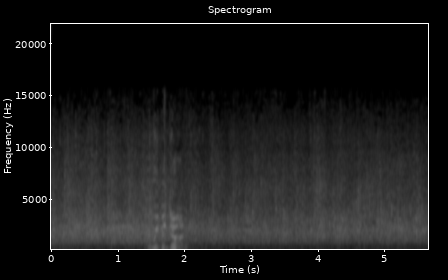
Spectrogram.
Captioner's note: applause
